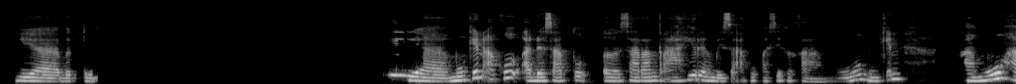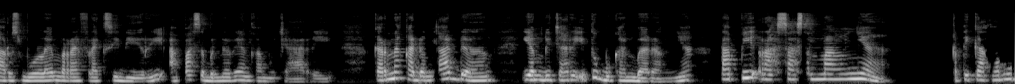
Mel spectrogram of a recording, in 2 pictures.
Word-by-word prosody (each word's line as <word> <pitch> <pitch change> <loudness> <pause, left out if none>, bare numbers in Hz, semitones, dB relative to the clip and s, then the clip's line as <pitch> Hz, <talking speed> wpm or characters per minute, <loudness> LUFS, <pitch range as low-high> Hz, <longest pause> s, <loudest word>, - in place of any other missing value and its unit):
Iya, 160 -4 0
betul. 150 0 -7 3.0
Iya, 425 - +3 0.3
mungkin 200 - +2
aku 295 - -4 0.2
ada 170 0 +2
1, 165 +2 -4 0.3
eee, 160 -1 -2
saran 170 0 -1
terakhir 180 +5 -3
yang 180 -3 -1
bisa 150 - -4
aku 165 0 -12
kasih 150 +3 -10
ke - - -9
kamu. 135 0 -13 0.3
Mungkin, 165 +9 -5 0.7
kamu 170 +6 +2 0.2
harus 175 -1 0
mulai 170 +1 +4
merefleksi 170 -1 -1
diri 160 +5 -1
apa 200 +6 -3
sebenarnya 170 0 0
yang 180 - -2
kamu 150 -2 -6
cari. 135 0 -12 0.4
Karena 240 +9 +4
kadang-kadang 195 -2 +2 0.2
yang 215 -1 +5
dicari 205 0 0
itu 320 -8 0
bukan 180 -2 +2
barangnya, 145 +5 0 0.3
tapi 240 +6 +4
rasa 230 0 0
senangnya 240 - +3 0.6
ketika 220 -2 -1
kamu 230 +4 0
175 Hz, 115 wpm, -22 LUFS, 160-215 Hz, 3.0 s, yang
